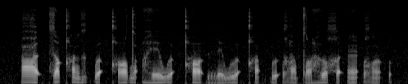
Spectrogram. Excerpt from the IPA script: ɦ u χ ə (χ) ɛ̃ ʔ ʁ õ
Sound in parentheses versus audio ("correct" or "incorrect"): incorrect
